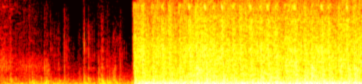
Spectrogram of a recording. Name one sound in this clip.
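A rifle fires a loud rapid burst.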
